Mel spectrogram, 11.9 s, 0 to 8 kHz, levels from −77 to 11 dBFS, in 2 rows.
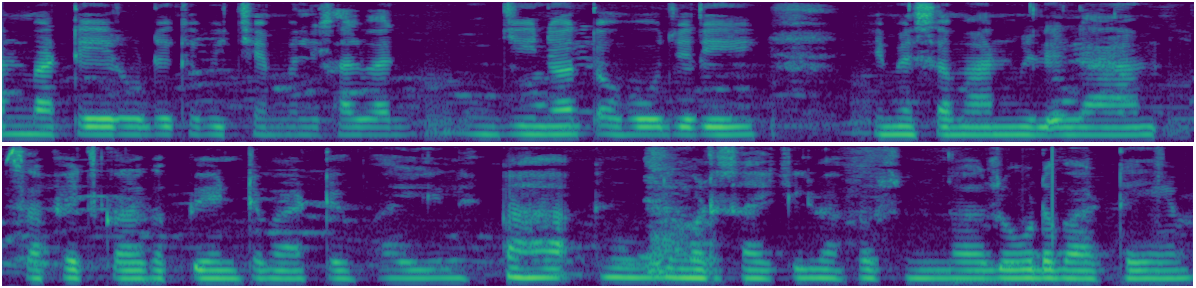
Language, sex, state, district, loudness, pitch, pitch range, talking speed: Bhojpuri, female, Uttar Pradesh, Deoria, -20 LUFS, 175 Hz, 165-180 Hz, 115 wpm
